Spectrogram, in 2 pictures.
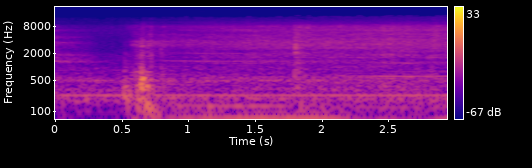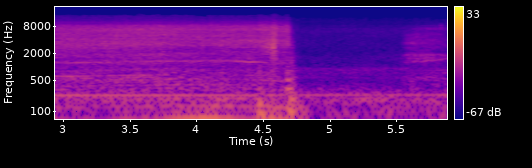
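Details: Saab 9-5 power window after silicone spray lubrication: smooth, even motor hum about four seconds, steady pitch, no binding or squeal, clean stop; window runs freely.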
